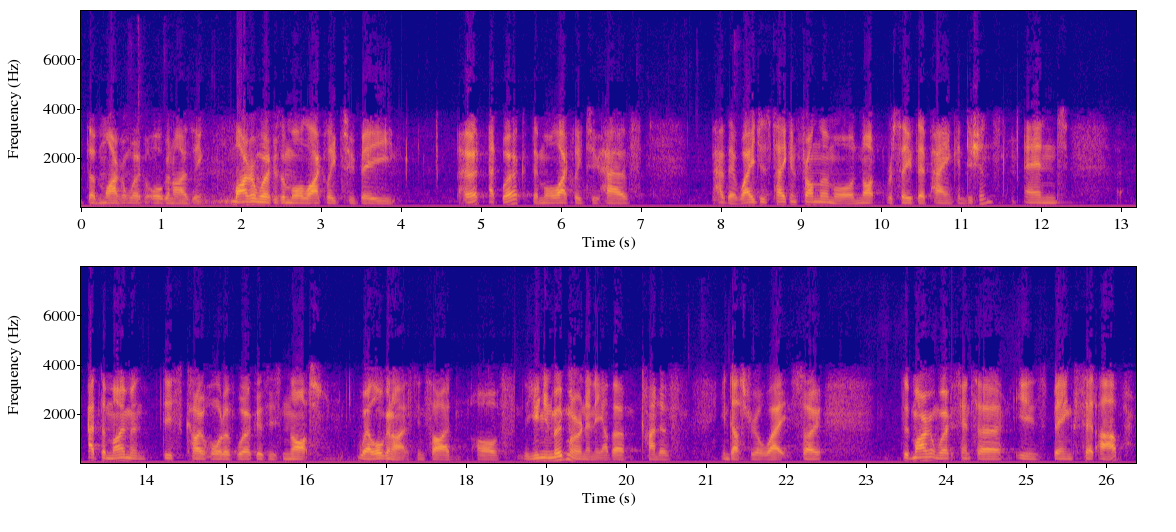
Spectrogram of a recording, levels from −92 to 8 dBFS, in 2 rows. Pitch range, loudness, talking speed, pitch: 90-105 Hz, -22 LUFS, 150 wpm, 95 Hz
